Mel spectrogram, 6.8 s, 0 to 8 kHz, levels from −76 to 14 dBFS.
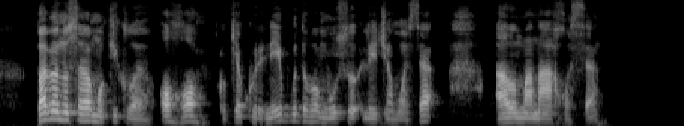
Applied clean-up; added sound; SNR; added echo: neural mask model Resemble Enhance denoiser.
